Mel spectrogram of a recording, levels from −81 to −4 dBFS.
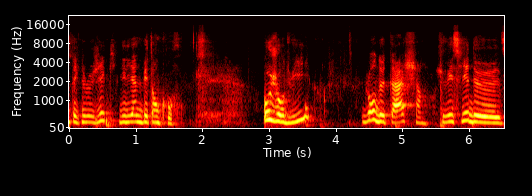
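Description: Nothing stood out as a technical problem on listening.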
